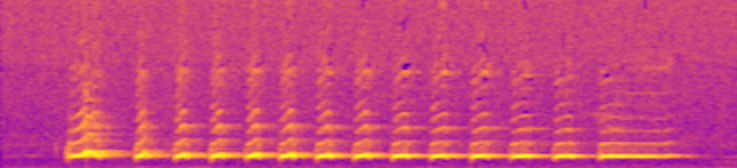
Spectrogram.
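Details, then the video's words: Zebra dove, a Bangkok-type bird, singing: a clear rhythmic series of about fifteen short mellow cooing notes, evenly spaced roughly three per second, ending in a longer drawn note. "PERKUTUT BANGKOK SUARA INDAH"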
